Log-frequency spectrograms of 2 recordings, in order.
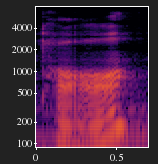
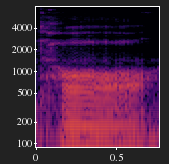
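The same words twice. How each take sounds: First: The pitch rises across the syllable. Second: The pitch stays low across the syllable. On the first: "then we would have a rising tone" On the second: "it becomes a low tone"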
